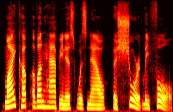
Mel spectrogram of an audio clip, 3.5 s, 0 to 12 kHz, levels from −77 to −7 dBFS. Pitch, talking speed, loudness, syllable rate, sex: 145 Hz, 140 wpm, -21 LUFS, 4.4 syllables/s, male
